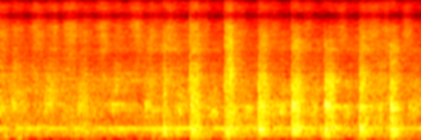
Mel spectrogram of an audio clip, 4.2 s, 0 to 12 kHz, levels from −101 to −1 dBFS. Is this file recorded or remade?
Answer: remade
